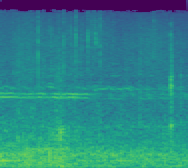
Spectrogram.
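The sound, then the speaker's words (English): A thin, steady whistling tone drones on without a break over a rushing, windy background, from whistles attached to trained homing pigeons flying back. “But of course they did come back, carrying their whistles behind them.”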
